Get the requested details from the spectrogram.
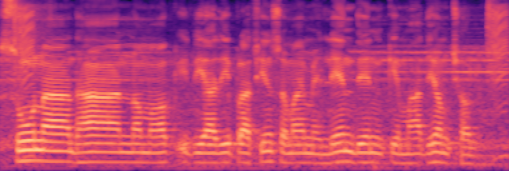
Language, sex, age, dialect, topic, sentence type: Maithili, male, 18-24, Southern/Standard, banking, statement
